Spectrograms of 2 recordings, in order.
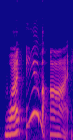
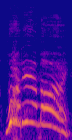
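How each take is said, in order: First: It is asked like a question, rising. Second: It is yelled loudly like an exclamation. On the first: The reader is asking something. The speaker calls it right. "I need to make sure that I'm saying it like I'm asking a question" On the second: The reader is exclaiming at someone. The speaker calls it wrong. "have like an exclamation mark and yell it at someone"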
